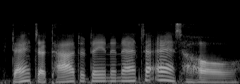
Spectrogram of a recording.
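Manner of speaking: hammed-up Southern saying in a Japanese accent. Shown as a demonstration. Trying the sentence a friend supplied, Southern Japanese accent. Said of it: "A really Southern sentence".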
